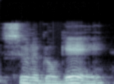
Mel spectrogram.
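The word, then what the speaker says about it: συναγωγή: after that is the word for synagogue hey suna gogay is how we would pronounce it and it's virtually transliterated into english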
